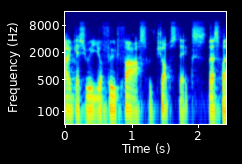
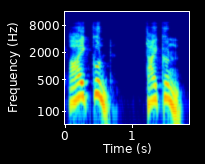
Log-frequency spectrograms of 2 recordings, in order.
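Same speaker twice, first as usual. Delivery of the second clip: Tycoon said high with a mock Japanese accent, stressed and falling; playful fake Japanese accent for the learner; 6 semitones higher, slower than usual. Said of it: "shall I say in my best accent?".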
